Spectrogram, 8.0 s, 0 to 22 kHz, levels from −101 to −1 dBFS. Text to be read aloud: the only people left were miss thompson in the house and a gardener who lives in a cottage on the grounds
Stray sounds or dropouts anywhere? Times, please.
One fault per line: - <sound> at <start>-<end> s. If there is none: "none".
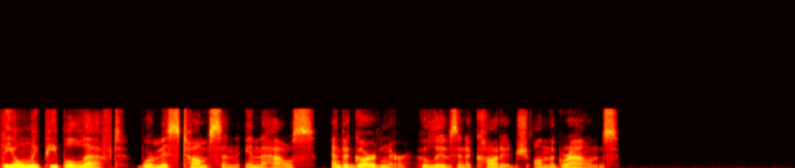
none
